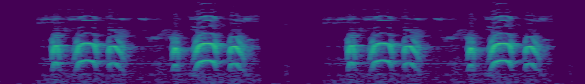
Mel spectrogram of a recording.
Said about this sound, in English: Now that is a glorious and pleasing sound coming from such a little quail bird, said the queen quail.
